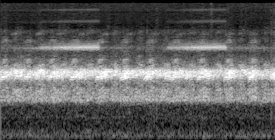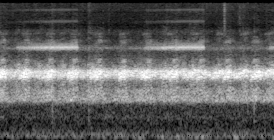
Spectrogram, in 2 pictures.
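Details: Frogs croaking among natural wind sounds, offered for meditation and sleep: a dense, unbroken mid-pitched chorus of overlapping calls, with a thin high whistling note returning about every second and a quarter.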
